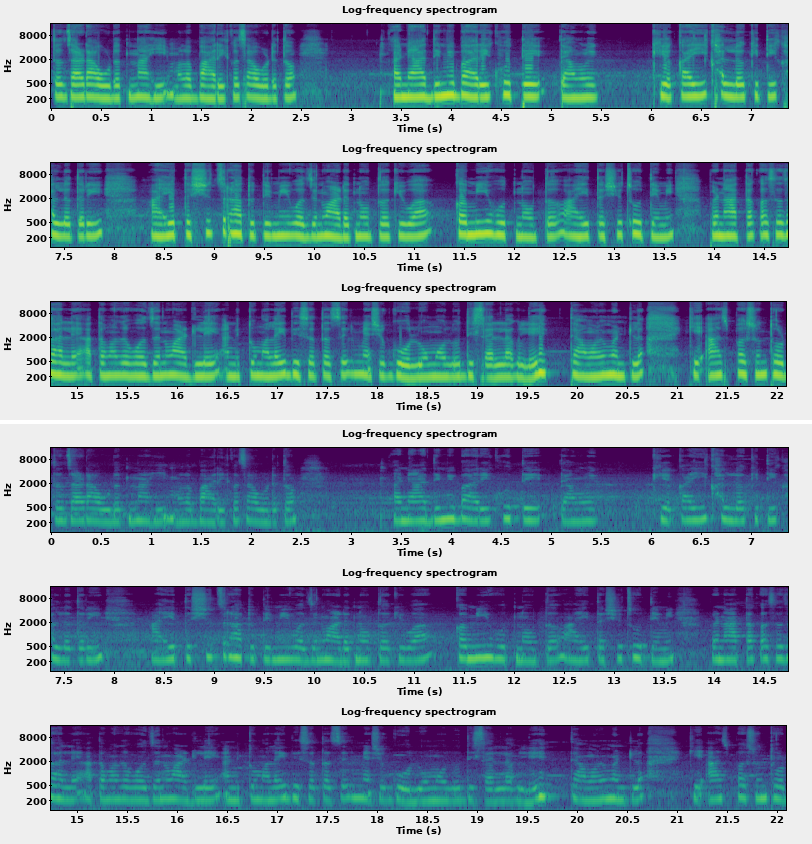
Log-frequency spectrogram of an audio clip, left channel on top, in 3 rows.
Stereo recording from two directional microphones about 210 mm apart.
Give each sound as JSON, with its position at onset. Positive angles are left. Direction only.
{"t": 0.0, "sound": "a woman's voice", "side_deg": 45}
{"t": 3.4, "sound": "a woman's voice", "side_deg": 45}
